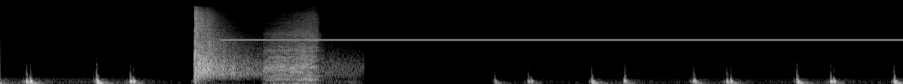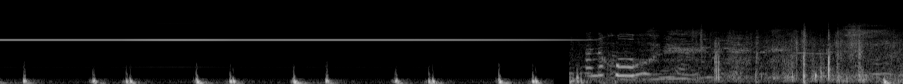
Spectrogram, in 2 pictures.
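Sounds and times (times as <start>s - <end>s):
heartbeat thumps: 0.0s - 1.6s, 5.0s - 15.0s, 17.8s - 18.0s
steady high-pitched tone: 2.0s - 15.1s.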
